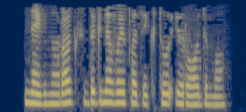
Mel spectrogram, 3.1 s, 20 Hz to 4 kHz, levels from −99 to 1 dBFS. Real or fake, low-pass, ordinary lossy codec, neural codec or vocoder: real; 3.6 kHz; MP3, 16 kbps; none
